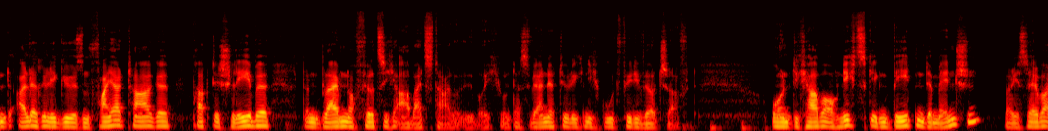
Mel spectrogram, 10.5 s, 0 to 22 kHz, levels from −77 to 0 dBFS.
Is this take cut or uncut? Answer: uncut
